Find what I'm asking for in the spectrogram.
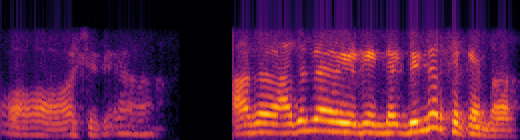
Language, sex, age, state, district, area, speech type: Malayalam, male, 60+, Kerala, Thiruvananthapuram, urban, conversation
